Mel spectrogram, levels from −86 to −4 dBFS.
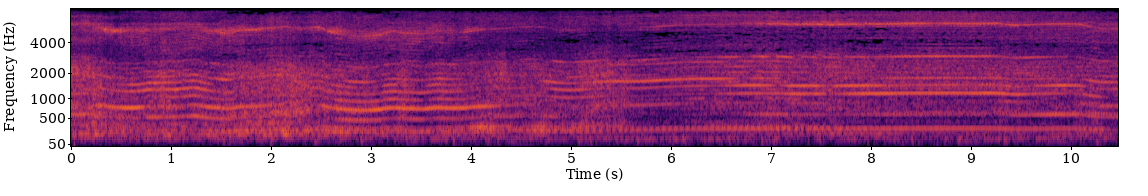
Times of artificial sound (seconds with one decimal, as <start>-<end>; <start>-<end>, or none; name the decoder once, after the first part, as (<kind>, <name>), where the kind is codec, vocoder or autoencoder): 0.0-1.5 (codec, DAC)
